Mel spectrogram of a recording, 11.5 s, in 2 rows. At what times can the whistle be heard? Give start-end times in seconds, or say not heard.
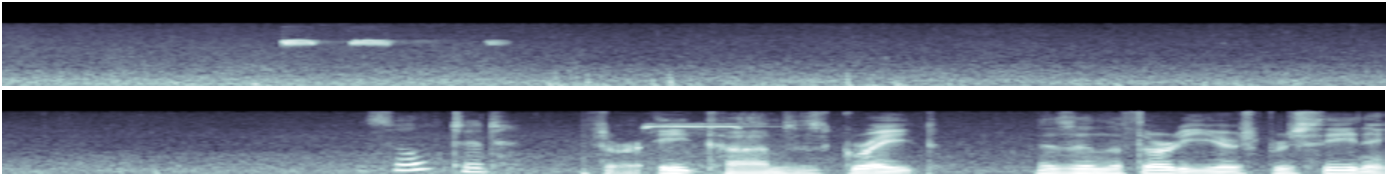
0.8-2.1, 8.4-9.1.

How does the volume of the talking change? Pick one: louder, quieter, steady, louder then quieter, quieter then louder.
louder.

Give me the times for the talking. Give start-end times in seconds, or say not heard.
7.3-11.4.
